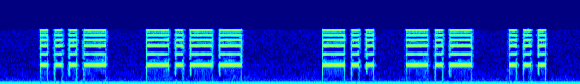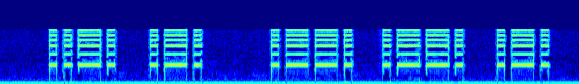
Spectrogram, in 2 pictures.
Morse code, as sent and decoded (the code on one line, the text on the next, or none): ...- -.-- / -.. -.- ... / ..-. .-. / .--. .--. .-.
VY DKS FR PPR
